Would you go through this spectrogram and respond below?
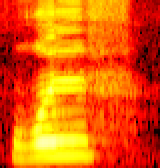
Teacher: غین heavy, غلف فا کا ہمس. کرہن، را ہیوی، کرہ اینڈ پہ ہا کی ساؤنڈ آئے گی، را پہ جا کے کر اور آگے ہا کی کرہ.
